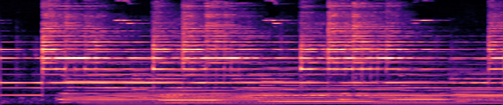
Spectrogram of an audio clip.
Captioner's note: bell clangs; smooth music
